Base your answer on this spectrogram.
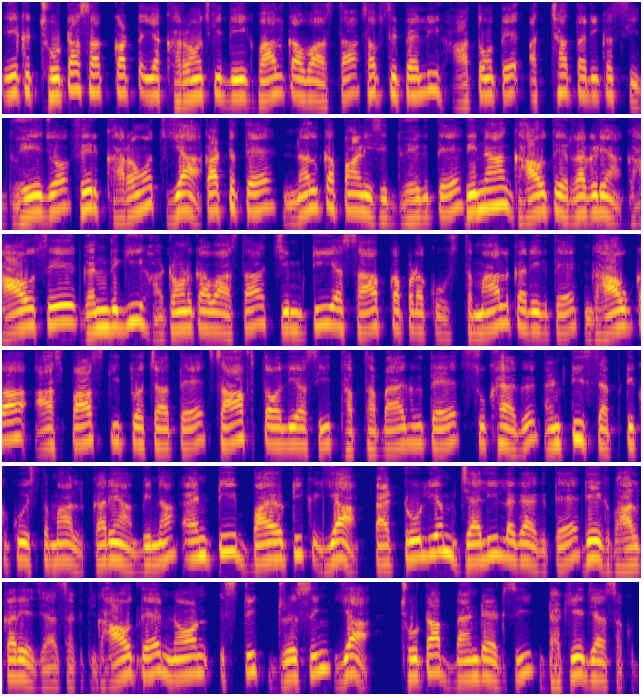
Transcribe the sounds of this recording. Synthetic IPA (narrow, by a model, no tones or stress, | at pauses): eːkt͡ʃʰoːʈasakəʈjakʰɐɾɔ̃ːt͡ʃkid̪eːkʰbʱaːlkaʋaːst̪asɐbsepɛɦliha̰ːt̪ʰõt̪ẽɐtːʃʰat̪əɾiːkasid̪ʱweːd͡ʒɔːpʰɪɾkʰɐɾɔ̃ːt͡ʃjakəʈt̪ɛnɐlkapaːɽ̃ised̪ʱweːɡt̪ɛbɪnaɡʱaːwt̪eɾɐɡɽjã̰ːɡʱaːwseɡə̃nd̪əɡiɦɐʈoːɽ̃kaʋaːst̪at͡ʃɪmʈijasaːpʰkɐpɽakoɪst̪eːmaːlkɐɾeːɡt̪ɛɡʱaːwkaʔaːspaːskit̪wət͡ʃat̪esaːpʰt̪ɔːlijasit̪ʰɐp̚t̪ʰəpɛːɡt̪esʊkʰɛːɡɛ̃ːɳʈiseːp̚ʈɪkːoɪst̪eːmaːlkəɾjãbɪnaɛ̃ːɳʈibaːjoːʈɪkjapɛːʈɾoːlijəmd͡ʒɛːlilɐɡɛːɡt̪ed̪eːkʰbʱaːlkəɾed͡ʒa̰ːsɐkt̪iɡʱaːwt̪enɔːnɪsʈɪkɖɾeːsɪ̃ŋɡja | t͡ʃʰoːʈabɛ̃ːɳɖeːɖsiɖʱəked͡ʒaːsəkt̪ː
